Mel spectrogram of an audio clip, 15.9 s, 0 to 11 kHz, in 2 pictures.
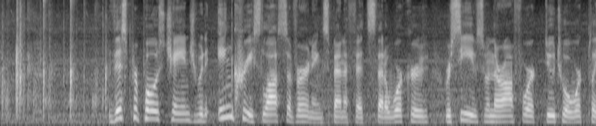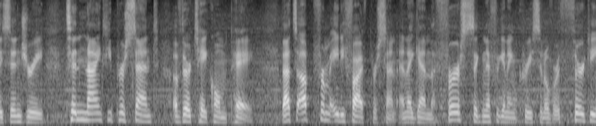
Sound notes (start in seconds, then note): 1.8 applause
